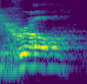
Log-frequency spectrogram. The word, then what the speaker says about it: Gruul: Only Gruul. It's only Gruul, because it rhymes with Zool.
